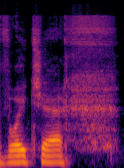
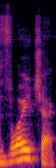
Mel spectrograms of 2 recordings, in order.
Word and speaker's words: Wojciech: The correct pronunciation of my name is Wojciech. Like there's a soft H sound at the end, but it's quite difficult for Anglophones to pronounce it. So I just do the K sound.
